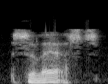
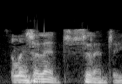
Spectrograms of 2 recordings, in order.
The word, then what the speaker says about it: Celente: You also have Gerald Celeste. Is that how you pronounce it? Celente, yeah, Gerald Celente, on Alec Jones 2 days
